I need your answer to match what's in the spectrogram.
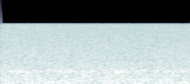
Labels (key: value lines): label: ambient
recorder: HydroMoth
